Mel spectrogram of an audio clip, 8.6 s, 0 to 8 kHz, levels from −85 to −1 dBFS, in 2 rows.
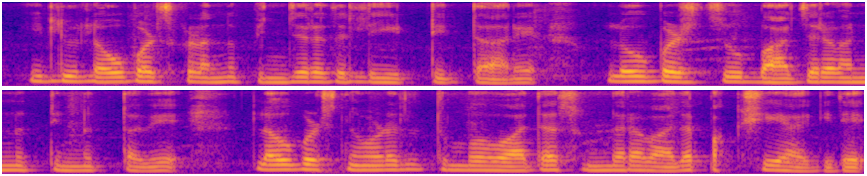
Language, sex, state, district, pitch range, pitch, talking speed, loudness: Kannada, female, Karnataka, Dakshina Kannada, 150-170 Hz, 160 Hz, 105 wpm, -21 LUFS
